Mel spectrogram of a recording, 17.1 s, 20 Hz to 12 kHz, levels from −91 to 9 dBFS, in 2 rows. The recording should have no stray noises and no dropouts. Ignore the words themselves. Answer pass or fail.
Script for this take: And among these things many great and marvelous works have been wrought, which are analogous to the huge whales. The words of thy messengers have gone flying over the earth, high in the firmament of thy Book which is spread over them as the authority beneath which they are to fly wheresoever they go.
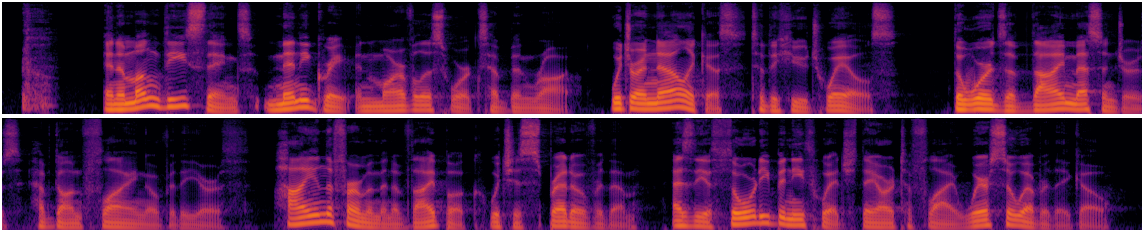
fail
